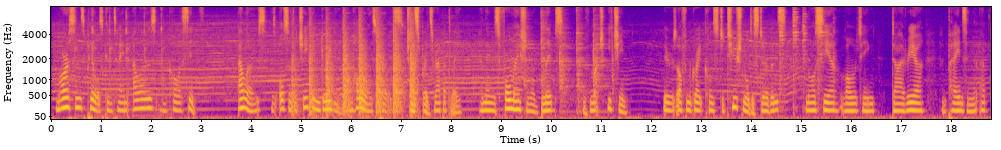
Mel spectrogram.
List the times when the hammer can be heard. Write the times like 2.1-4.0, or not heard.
0.5-2.2, 4.8-7.4, 9.4-11.2, 14.6-15.7.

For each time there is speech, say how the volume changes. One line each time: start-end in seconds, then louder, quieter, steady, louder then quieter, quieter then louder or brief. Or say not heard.
0.0-18.7 steady.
